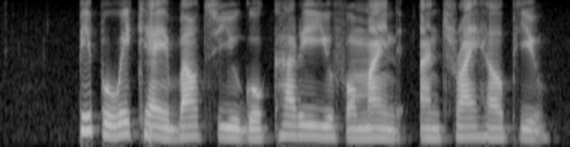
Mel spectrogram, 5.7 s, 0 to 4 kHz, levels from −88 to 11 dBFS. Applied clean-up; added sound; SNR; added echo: none; none; none; none.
